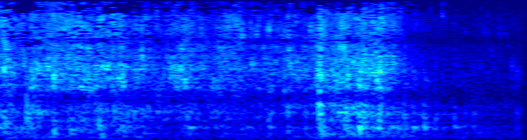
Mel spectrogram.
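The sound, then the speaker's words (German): Water pours steadily into a container for about two seconds, a bright continuous splashing rush, then tapers off quickly. No one speaks. “Sollte Conny sogar nochmal Wasser”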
